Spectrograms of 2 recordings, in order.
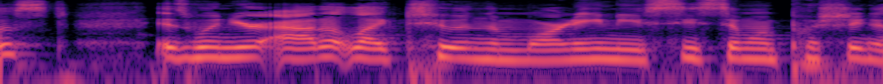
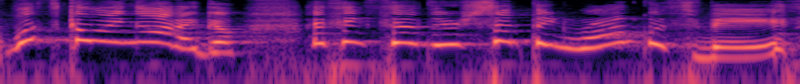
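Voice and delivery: mock panic; 14 semitones higher than usual. Retold panic on the hill.

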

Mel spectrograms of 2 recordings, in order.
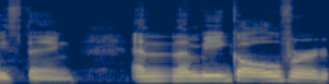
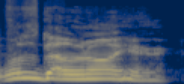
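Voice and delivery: put-on slurring drunk; 5 semitones higher, 4 dB louder than usual. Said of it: "why is he slurring his words".

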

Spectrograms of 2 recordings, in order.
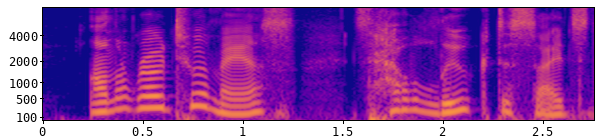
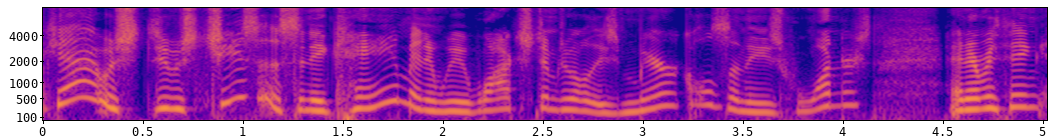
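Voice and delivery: higher, excited telling of the news; voicing the disciples, pitched up; eager disciples; 8 semitones higher than usual. Disciples retell Jesus's story.

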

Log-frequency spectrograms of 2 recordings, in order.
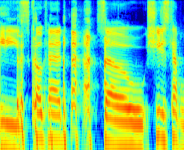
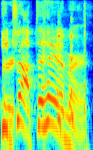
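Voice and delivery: imitating Michael Rooker; 8 semitones higher, slower than usual. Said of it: "Michael Rooker".

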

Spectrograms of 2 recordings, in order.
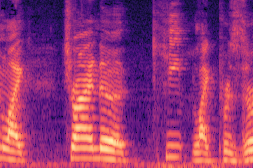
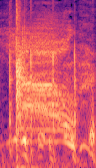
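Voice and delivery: excited; 3 dB louder than usual. Retold or imitated. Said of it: "I was like".

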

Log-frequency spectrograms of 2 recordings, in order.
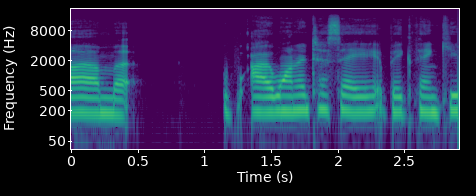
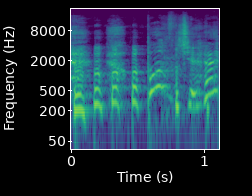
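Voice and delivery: mock French bonjour; 4 semitones higher, 6 dB louder than usual. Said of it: "doesn't have a British accent".

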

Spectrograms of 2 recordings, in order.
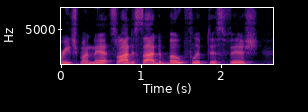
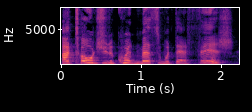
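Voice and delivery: high-pitched, indignant telling-off; outraged retold scolding; 11 semitones higher, 3 dB louder than usual. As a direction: re-enact scolding your brother in disbelief. Acted quarrel with his brother.

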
